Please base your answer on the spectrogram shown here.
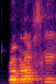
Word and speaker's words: Romanovsky: Did I pronounce your surname correctly? Robinowski. Yes, you got that right.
